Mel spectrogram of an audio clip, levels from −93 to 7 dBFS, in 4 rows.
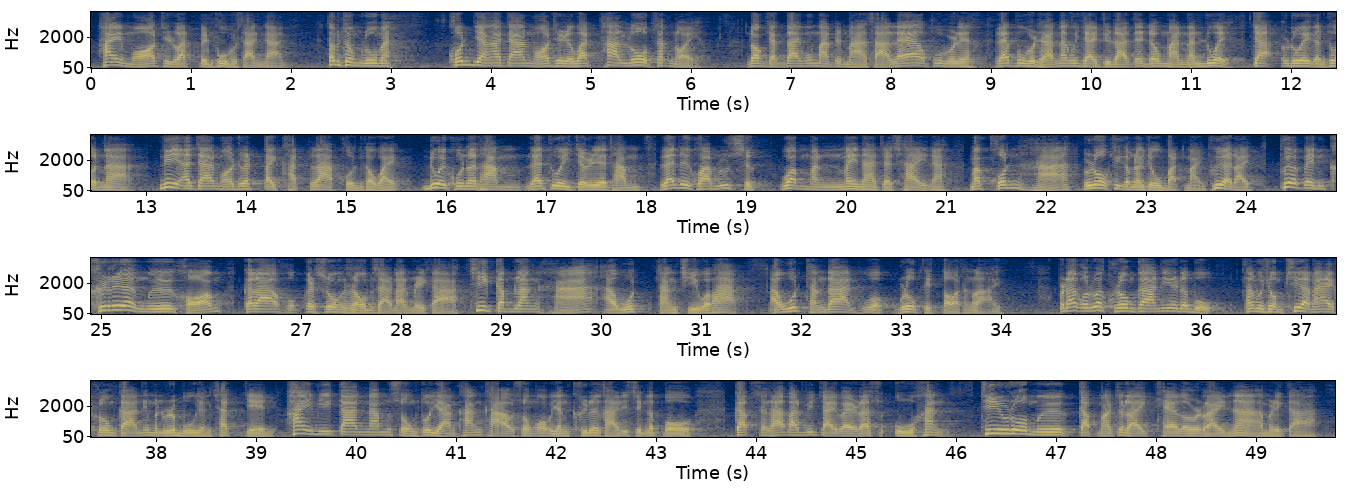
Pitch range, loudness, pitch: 110-145 Hz, -17 LUFS, 125 Hz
